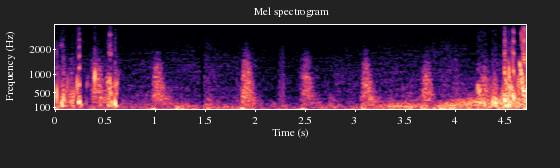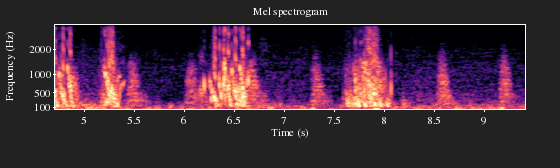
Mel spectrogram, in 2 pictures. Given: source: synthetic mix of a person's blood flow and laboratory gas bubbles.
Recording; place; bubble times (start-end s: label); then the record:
Doppler ultrasound of blood flow; subclavian vein
0.00-0.44 s: bubbles
0.49-0.66 s: bubbles
4.21-4.93 s: bubbles
5.17-5.43 s: bubbles
6.15-6.68 s: bubbles
7.58-8.11 s: bubbles
From the record:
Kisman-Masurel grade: 223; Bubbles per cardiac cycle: several, 3 to 8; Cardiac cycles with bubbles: 10 to 50%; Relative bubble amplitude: loud (0.450 to 0.775); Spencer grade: 2 (many but less than half of the cardiac periods contain bubble signals, singularly or in groups); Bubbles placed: anywhere in the cardiac cycle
